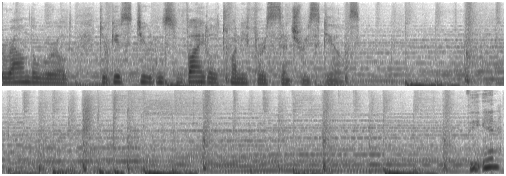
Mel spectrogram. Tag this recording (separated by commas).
Speech, Music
